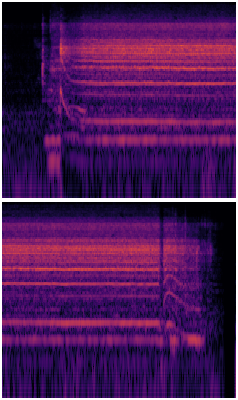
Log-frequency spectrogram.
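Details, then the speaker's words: New Hitachi water pump running with loud steady high-pitched whirring hum and rough buzzy edge; loose motor cooling fan whose clip no longer locks rattles, pulling straight off by hand; fix is replacing fan. "ก็ปัญหามาจากจุดนี้เองนะครับโอเคครับนะครับเสียงก็จะดังแปลกๆเนี่ยครับ"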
